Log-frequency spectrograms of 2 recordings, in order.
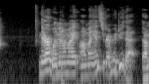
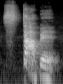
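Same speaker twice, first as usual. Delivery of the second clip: condescending; 3 semitones lower, 6 dB louder than usual. Retold or imitated. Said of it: "he's real condescending".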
